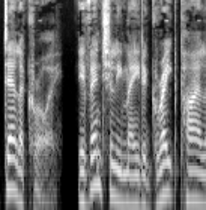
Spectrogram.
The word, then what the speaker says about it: Delacroix: Bobby and Harry Jones and Dickie Delacroix, the villagers pronounced this name, Delacroix, eventually made a great pile of stones in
